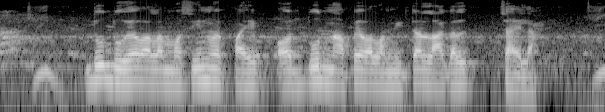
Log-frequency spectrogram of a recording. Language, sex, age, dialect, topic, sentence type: Bhojpuri, male, 18-24, Northern, agriculture, statement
